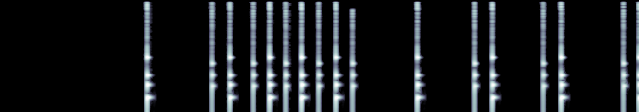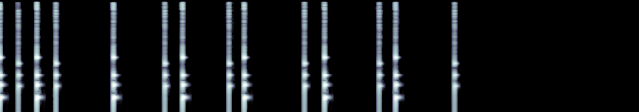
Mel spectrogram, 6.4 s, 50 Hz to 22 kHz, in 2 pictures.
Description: Morse code, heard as a telegraph sounder, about 13 wpm. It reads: 680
